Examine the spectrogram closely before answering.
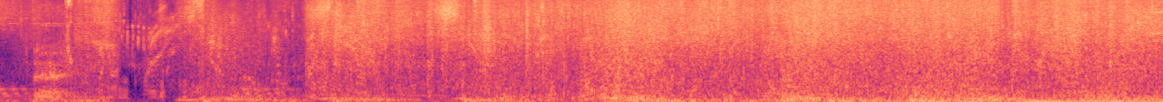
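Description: Video game battle effects crackle with gunfire and explosions.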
